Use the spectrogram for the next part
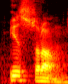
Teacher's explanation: shotnya tebel ya, isron, hampir mencucu. Isron. Ron ini tanwin ketemu kaf, bacaan ikhfa hakiki ya.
